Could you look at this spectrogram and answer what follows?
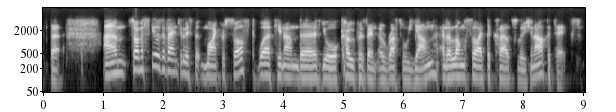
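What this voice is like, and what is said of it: Congested voice from a cold. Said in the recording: “I've got a terrible cold. So if my voice sounds funny, it's because of that.”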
